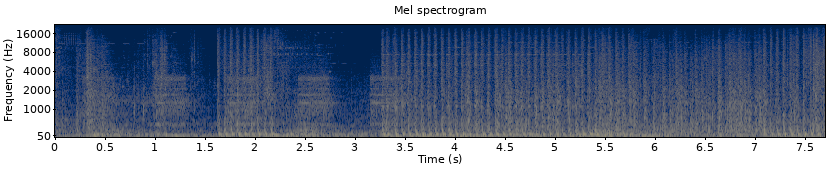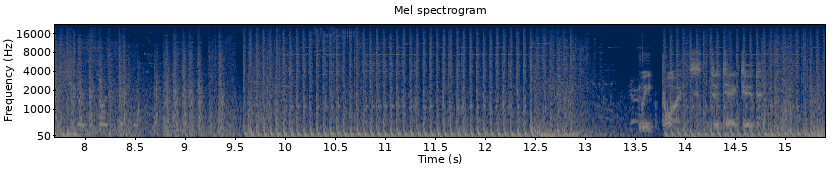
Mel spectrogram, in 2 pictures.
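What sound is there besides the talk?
gunfire in a video game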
